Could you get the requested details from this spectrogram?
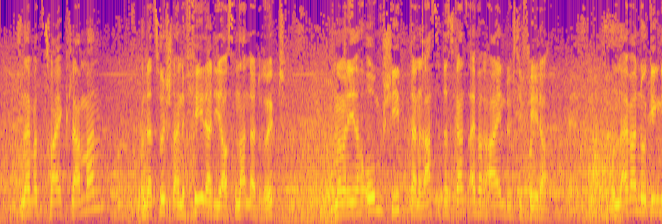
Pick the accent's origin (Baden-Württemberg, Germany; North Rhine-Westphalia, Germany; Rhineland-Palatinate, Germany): Baden-Württemberg, Germany; ich weiß nicht, wie ihr herkommt, ich komme aus The Land, Baden-Württemberg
